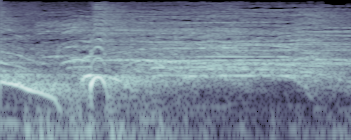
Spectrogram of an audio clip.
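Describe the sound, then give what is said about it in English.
A crowd hoots and hollers, with rising and falling whoops and shouts over a steady roar of cheering voices, loudest near the start and then holding at a lively, constant din. “That's a lot of hooting and hollering at the end of that one.”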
